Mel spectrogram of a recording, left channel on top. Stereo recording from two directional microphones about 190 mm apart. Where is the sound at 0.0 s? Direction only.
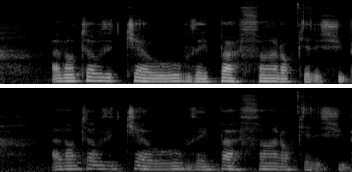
40° left (ahead or behind).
